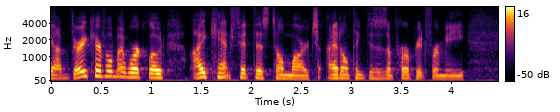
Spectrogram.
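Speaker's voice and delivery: ordinary talk, nothing marked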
